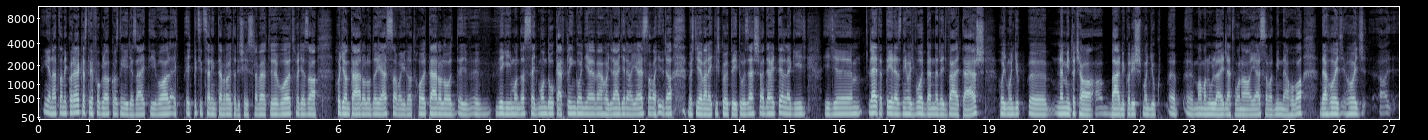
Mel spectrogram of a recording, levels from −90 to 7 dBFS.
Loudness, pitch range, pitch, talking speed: -21 LUFS, 120-130 Hz, 125 Hz, 155 wpm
